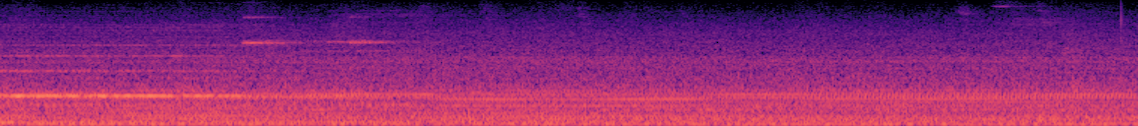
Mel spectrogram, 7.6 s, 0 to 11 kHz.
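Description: Interior of a Siemens C651 metro train slowing along the station platform: steady running noise with a whine that weakens about two seconds in.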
